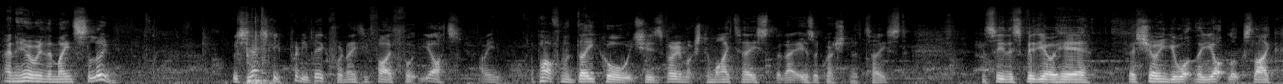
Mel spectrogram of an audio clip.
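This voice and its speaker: Walking viewers through a yacht with enthusiasm, a middle-aged reviewer moves between the open deck and the saloon at a boat show. He speaks briskly at a medium pitch, with soft music in the background.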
